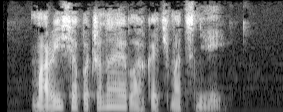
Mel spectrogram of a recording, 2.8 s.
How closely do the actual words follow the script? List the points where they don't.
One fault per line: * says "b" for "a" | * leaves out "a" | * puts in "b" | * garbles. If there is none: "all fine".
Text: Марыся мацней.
* puts in "пачынае плакаць"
